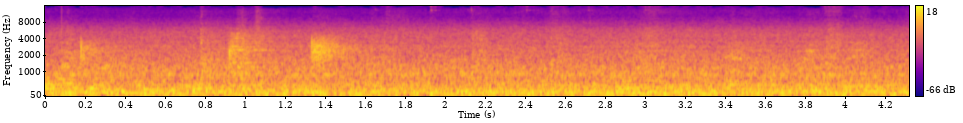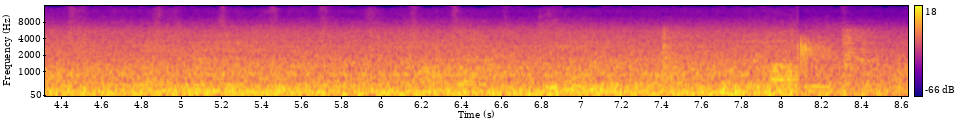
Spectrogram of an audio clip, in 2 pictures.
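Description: Steady background noise in a snooker room with indistinct voices, and two short sharp sounds about a second in.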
